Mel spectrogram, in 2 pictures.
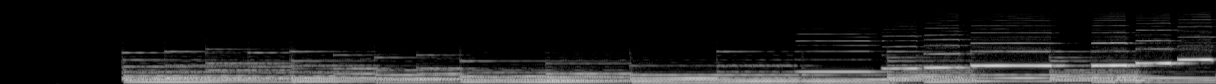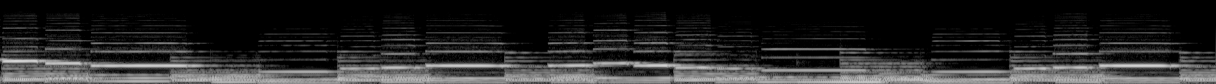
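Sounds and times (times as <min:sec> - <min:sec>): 
organ: 0:01.2 - 0:24.3
flute: 0:08.0 - 0:24.3.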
